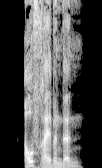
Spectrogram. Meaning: inflection of aufreibend: 1. strong genitive masculine/neuter singular 2. weak/mixed genitive/dative all-gender singular 3. strong/weak/mixed accusative masculine singular 4. strong dative plural
- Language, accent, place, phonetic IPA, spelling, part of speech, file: German, Germany, Berlin, [ˈaʊ̯fˌʁaɪ̯bn̩dən], aufreibenden, adjective, De-aufreibenden.ogg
